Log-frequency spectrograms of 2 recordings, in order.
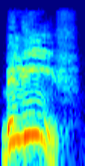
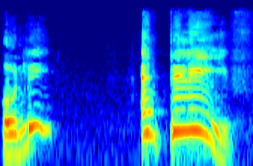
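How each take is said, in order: First: "believe" alone punched high and loud; old reading, stress only "believe". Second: "only" and "believe" both hit high and loud, slowly; new reading, stress both "only" and "believe"; stress on both words. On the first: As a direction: lean all the weight on "believe". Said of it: "I used to think that the emphasis was on". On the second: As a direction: punch "only", then drag out "believe". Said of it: "the emphasis on both words". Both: Shown as a demonstration.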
